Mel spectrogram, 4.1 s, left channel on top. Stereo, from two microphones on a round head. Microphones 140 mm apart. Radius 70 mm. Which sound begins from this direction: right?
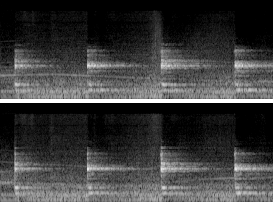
Ticking, at 0.2 s.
